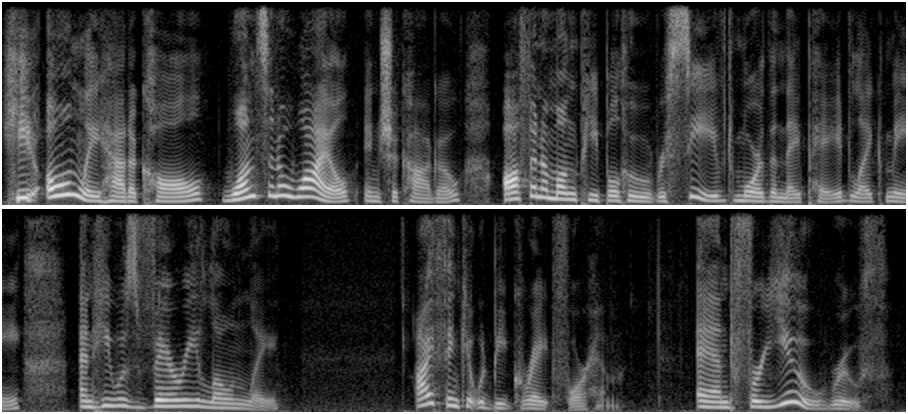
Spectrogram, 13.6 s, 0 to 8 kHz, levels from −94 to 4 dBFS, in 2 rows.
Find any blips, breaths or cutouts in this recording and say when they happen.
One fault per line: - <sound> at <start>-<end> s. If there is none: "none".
none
